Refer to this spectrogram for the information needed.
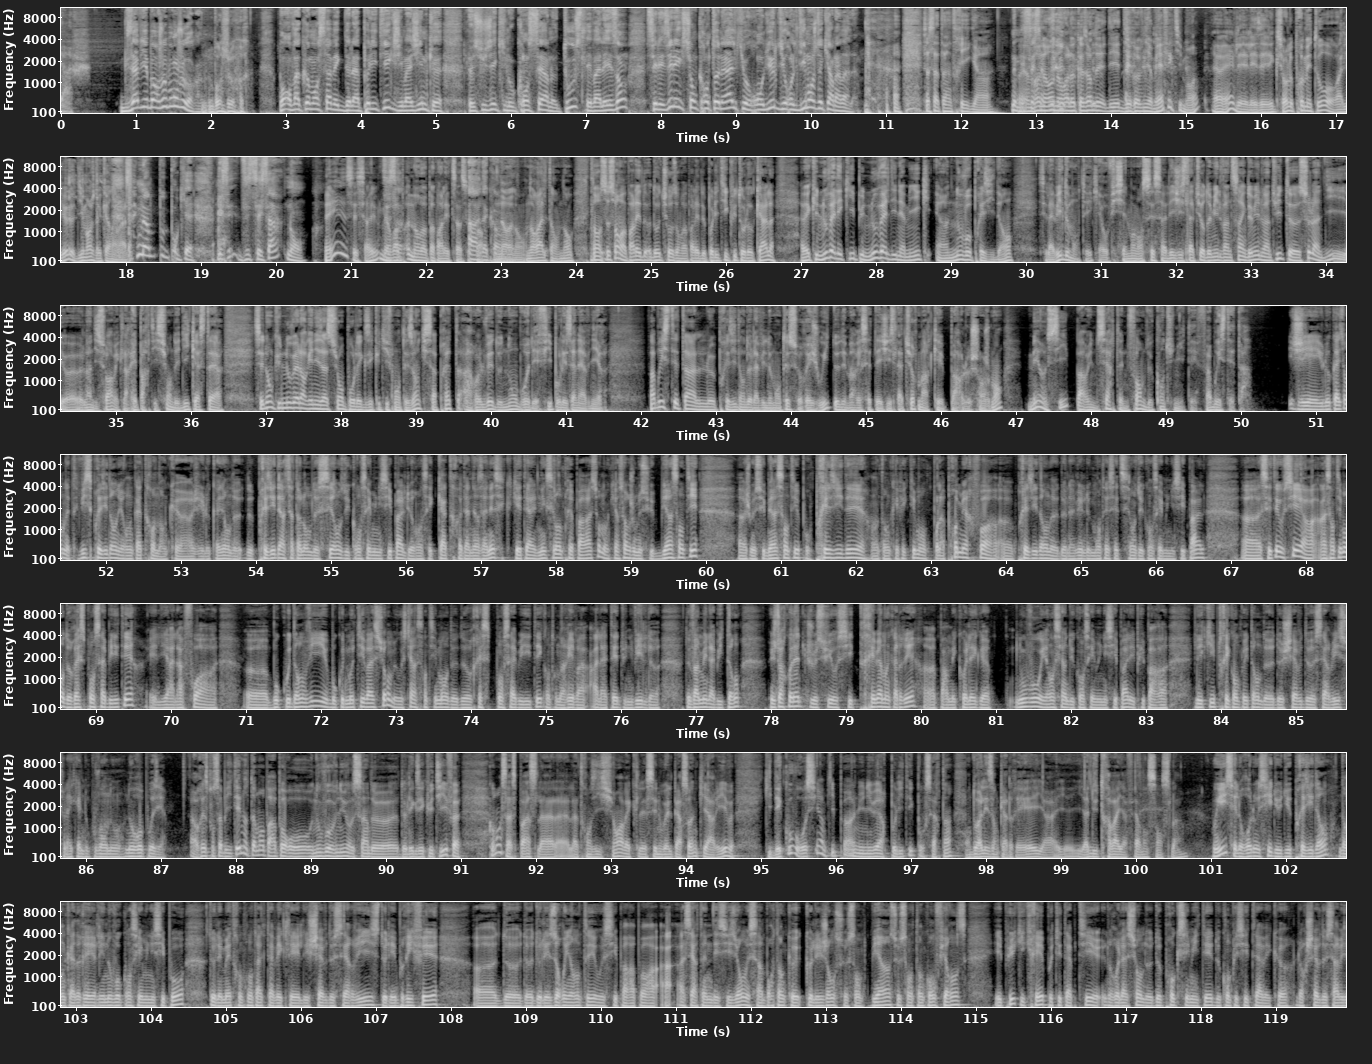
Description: Intervenant(e) : Fabrice Thétaz, Président de la Ville de Monthey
